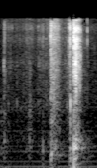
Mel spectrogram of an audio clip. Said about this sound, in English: I mean, we got this gift right here. Should we open it? What do you think? Let's go ahead and open this gift.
